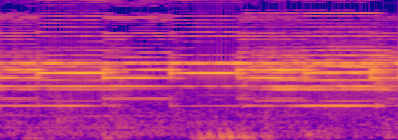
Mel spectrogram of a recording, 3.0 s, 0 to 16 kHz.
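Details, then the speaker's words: Apollo XP95/Discovery addressable house fire alarm in alert mode, heard around the house. Shrill pulsing tone about twice a second, steady and unbroken: normal alert signal, though the Symphony sounder was expected to crackle. "now we're going to do alert and go around and see the symphony is going to crackle though"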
